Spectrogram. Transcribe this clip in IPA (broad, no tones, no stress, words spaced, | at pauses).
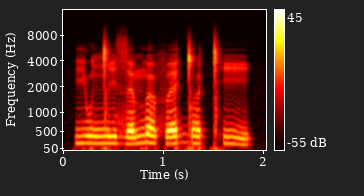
juŋ͡ǀizɛm ɾœfɛɡ͡ǀœ ǀʰi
